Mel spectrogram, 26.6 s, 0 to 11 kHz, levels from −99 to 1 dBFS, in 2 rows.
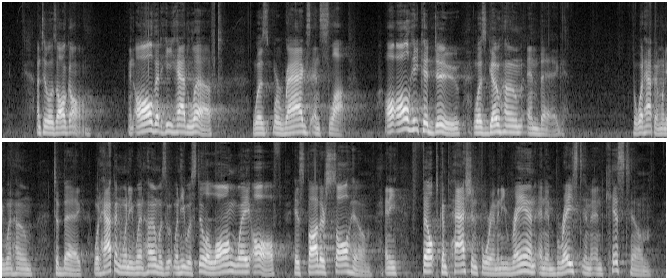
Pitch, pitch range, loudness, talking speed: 135 Hz, 120-160 Hz, -17 LUFS, 160 wpm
